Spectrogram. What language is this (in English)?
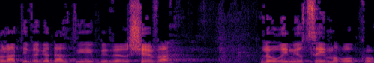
Hebrew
